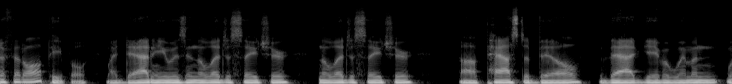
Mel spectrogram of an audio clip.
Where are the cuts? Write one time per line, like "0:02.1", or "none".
0:01.0
0:01.5
0:03.2
0:05.9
